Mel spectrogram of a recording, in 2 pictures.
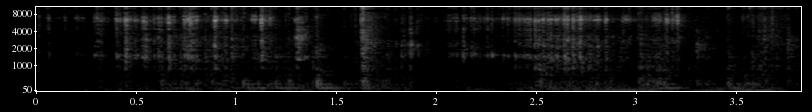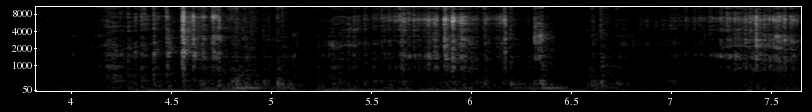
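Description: A rectangular, solid, yellow-white Duru bar of dry soap is held in the hand and scraped and shaved with a utility knife blade. The result is bursts of crisp, dry, bright scratching and crackling strokes that rise and fade, as dry flakes fall off.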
